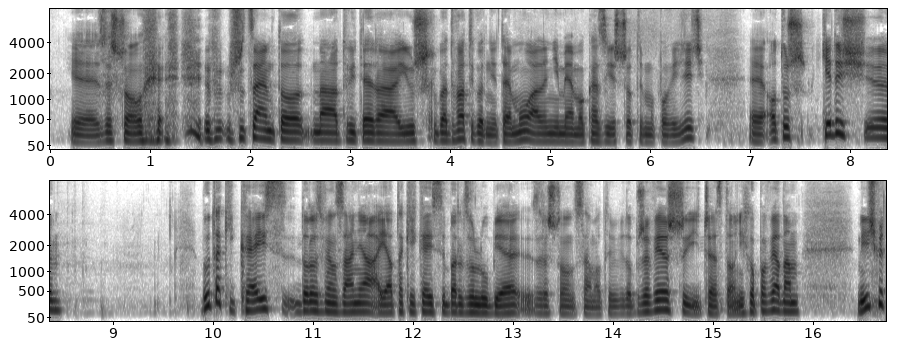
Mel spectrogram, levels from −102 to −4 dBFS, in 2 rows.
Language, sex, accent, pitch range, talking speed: Polish, male, native, 120-165 Hz, 165 wpm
